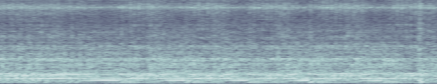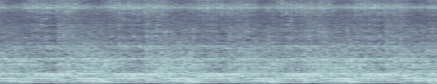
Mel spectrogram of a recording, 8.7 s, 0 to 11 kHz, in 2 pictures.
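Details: First run of a Craftsman 13.5HP mid-engine riding mower's replacement single-cylinder engine, magneto wired to the ignition switch. It runs rough with a slow uneven surge and irregular backfire pops. Owner suspects a slightly sheared flywheel key throwing the timing off.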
